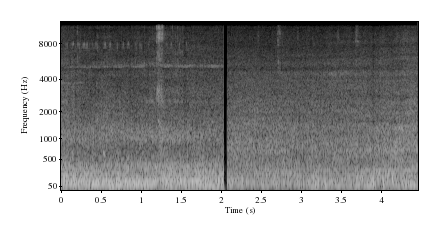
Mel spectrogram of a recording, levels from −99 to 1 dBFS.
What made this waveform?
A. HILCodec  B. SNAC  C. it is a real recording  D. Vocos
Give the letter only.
C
